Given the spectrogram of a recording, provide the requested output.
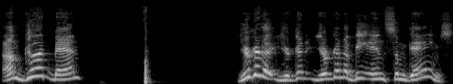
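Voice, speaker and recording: With a raised, projected voice and a bright, sharp tone, a man speaks at an extremely high pitch with very wide pitch swings, a moderate pace, and long, frequent pauses. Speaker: sports talk show host. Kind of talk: live stream sports talk. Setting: live stream. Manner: loud; animated. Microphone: audio distorting from yelling, mic moved away.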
